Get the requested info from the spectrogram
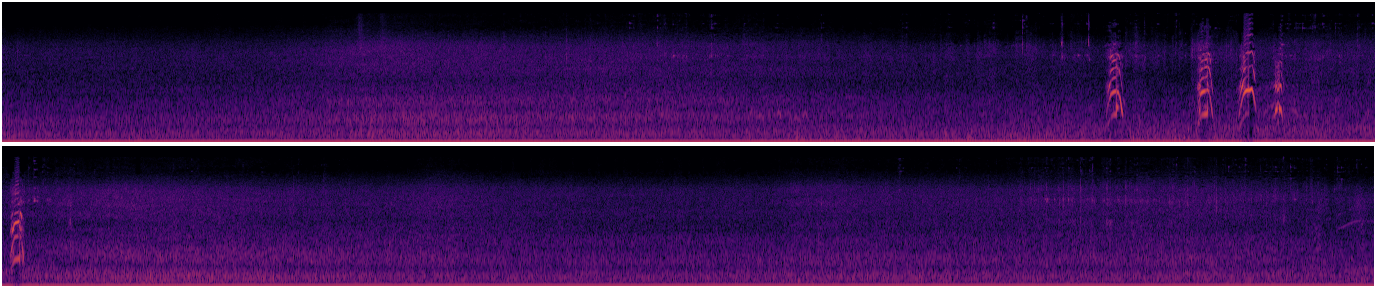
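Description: Steady surf wash, with a dog giving five short, high-pitched yelps in quick succession about halfway through.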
